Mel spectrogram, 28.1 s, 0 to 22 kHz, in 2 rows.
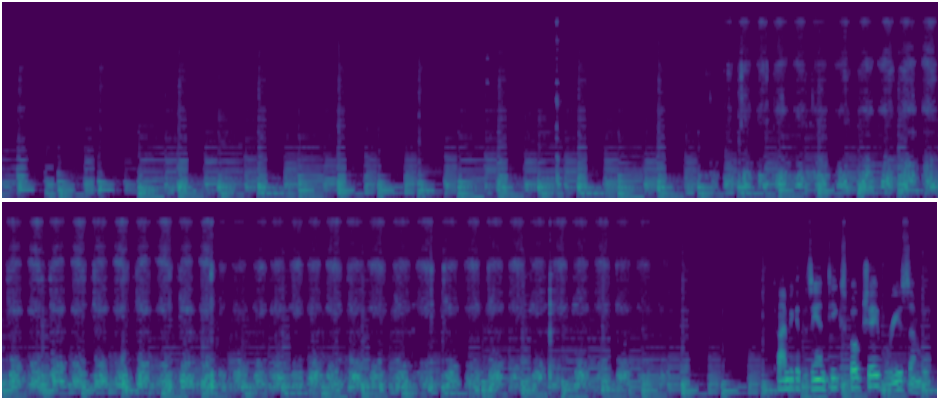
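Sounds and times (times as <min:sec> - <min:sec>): background music: 0:00.0 - 0:28.0
rubbing strokes on a tool part: 0:10.5 - 0:24.4.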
